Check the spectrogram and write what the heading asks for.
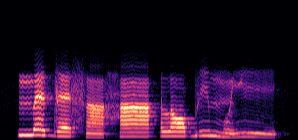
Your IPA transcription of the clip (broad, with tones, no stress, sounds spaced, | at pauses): m ɛ˧ d ɛ˨ s ã˨ h ã˧ | l ɔ˧ b i˧ m ũ˨ j i˨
